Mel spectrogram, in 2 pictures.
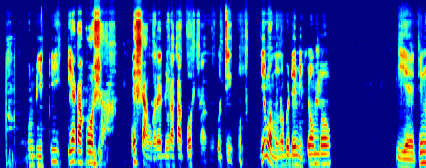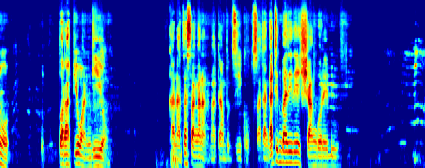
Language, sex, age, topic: Ndau, male, 36-49, health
